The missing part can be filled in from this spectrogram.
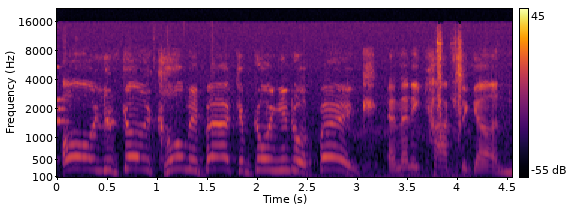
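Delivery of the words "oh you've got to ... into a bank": put-on, pitched-up elderly man voice. Retelling a roommate answering spam callers, in his best old man voice. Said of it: "He just puts on his best old man voice".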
